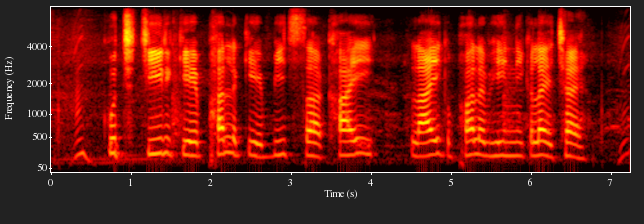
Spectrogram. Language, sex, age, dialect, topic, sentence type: Maithili, male, 25-30, Angika, agriculture, statement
